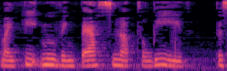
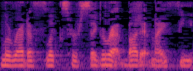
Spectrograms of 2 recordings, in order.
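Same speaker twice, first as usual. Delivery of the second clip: ordinary delivery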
